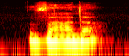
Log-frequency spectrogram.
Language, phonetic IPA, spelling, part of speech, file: Czech, [ˈzaːda], záda, noun, Cs-záda.ogg
- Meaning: back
